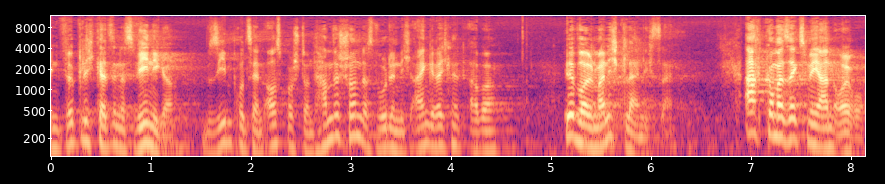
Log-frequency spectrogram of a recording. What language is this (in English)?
German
